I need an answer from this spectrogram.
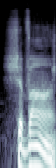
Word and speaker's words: Siobhan: Siobhan. Siobhan. Siobhan, excuse me. Siobhan. Siobhan. I believe. Yeah. Siobhan like a telephone.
